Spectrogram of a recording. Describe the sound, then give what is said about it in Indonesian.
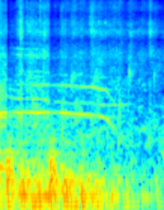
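A crowd cheers and claps in a steady, loud wash of noise, with a high whistling tone that glides downward partway through, as a development parade for the Mentok town anniversary and Indonesian Independence Day is declared open in Mentok, Indonesia. “Boleh kita beri tepuk tangan yang meriah.”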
